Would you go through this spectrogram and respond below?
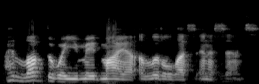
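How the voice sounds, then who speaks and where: A man's voice: mid-range voice, fast, sharp tone, muffled recording. A man reading fan fiction and reader comments aloud in a casual, comic podcast style.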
